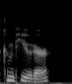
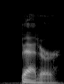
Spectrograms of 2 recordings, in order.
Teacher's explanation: But in American English, if a T is between two vowel sounds, it softens. It turns into this sound called a flap, which sounds a lot like a quick, soft D.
